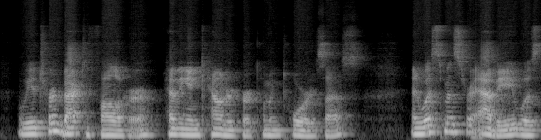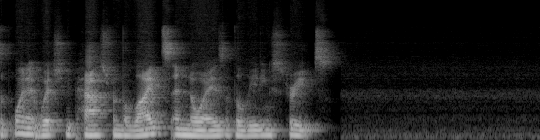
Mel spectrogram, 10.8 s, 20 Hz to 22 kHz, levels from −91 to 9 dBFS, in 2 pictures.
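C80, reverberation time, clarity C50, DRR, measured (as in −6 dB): 16.0 dB, 0.40 s, 12.0 dB, 1.5 dB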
